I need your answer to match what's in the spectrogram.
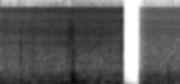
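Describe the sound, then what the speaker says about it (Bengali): Onion, garlic and dried chilli frying in hot oil for a lentil dish, a steady close sizzle with one brief stirring scrape, cut by a short gap of silence before the hiss resumes. "ভালো করে এটা বাদামি করে ভেজে নেব।"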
